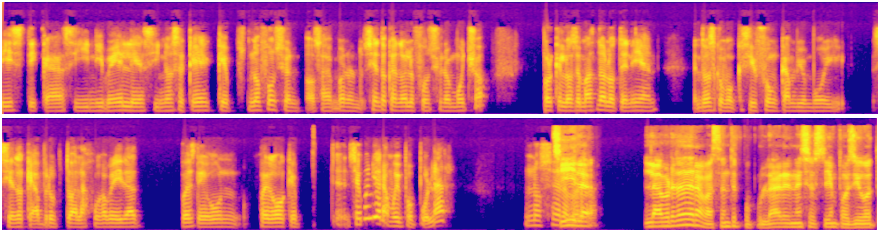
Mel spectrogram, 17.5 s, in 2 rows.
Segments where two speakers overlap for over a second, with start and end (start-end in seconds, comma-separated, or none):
none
